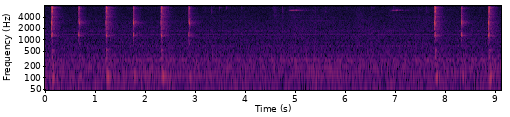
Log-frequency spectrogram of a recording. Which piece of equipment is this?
valve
